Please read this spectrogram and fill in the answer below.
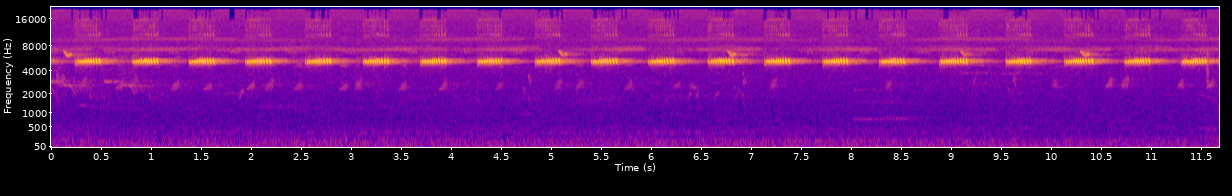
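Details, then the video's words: A high-frequency cricket chirps in a long, regular series, about two chirps a second, each a short piercing ringing burst. Faint fainter chirps and a quiet low rumble sit beneath, used as tinnitus masking sound. "고주파_귀뚜라미3 / High-Frequency_Cricket3"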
